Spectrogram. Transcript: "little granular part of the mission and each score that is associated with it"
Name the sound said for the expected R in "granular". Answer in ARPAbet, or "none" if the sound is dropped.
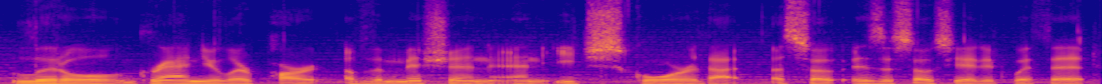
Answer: R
